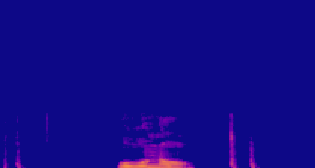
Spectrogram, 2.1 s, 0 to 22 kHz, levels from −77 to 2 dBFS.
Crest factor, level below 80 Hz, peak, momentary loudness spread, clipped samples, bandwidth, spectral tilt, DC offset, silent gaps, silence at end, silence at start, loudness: 18 dB; -76 dBFS; -14 dBFS; 23 LU; under 0.1%; 7.4 kHz; -8.5 dB/octave; under 0.1%; 1.38-1.53 s; 0.4 s; 0.8 s; -29 LUFS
